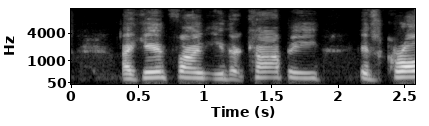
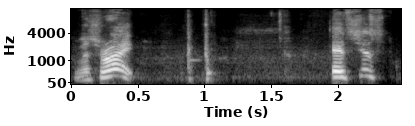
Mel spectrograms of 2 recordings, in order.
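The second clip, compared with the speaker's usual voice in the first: emphatic; 4 semitones higher, 9 dB louder than usual. Real, not acted. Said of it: "emphatic rant".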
